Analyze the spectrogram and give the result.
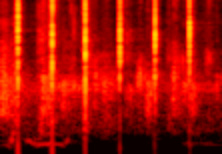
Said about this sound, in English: big clap for that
